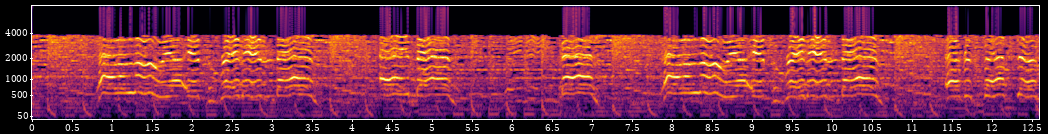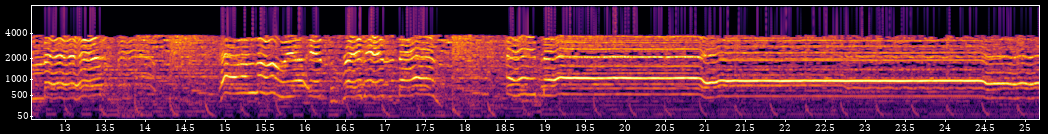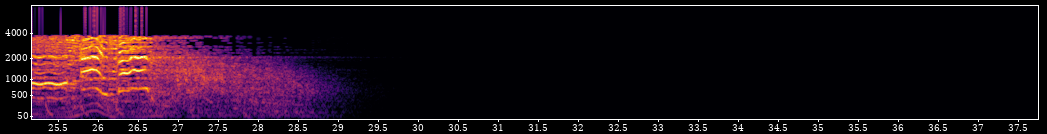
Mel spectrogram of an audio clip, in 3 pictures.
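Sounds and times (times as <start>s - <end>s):
soprano singing: 0.8s - 14.3s, 14.9s - 26.8s.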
